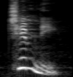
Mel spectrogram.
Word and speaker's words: chimney: Chimney. Stress on the first syllable.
